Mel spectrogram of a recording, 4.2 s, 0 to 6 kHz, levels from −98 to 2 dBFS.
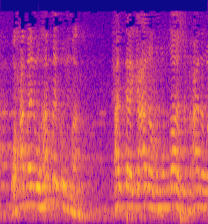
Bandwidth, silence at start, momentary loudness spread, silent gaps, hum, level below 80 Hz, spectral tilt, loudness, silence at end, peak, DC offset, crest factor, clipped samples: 5.4 kHz; 0 s; 14 LU; none; none; -46 dBFS; -9 dB/octave; -15 LUFS; 0 s; 0 dBFS; under 0.1%; 16 dB; under 0.1%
